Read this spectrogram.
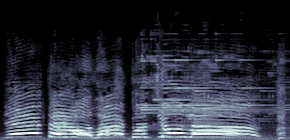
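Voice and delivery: loud happy cheering; joyful cheer. Acted. Rescued from the sea.

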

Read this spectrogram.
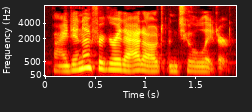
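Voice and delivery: ordinary delivery

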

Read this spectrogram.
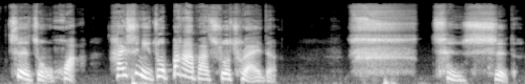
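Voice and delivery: usual speaking voice

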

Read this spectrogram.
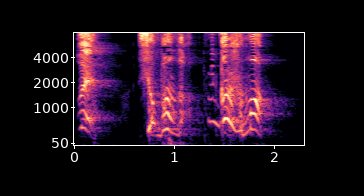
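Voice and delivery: high, loud shout of alarm; sudden indignant holler; flustered outburst. Acted. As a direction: yell at the food thief in a panic. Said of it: "陈天野顿时急了".

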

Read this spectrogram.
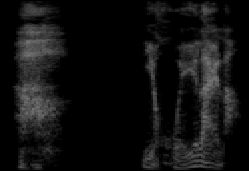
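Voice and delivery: put-on soft, slow old father; tender, smiling. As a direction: sigh softly and welcome your son home. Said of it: "老人微笑着说".

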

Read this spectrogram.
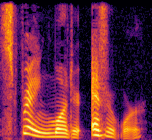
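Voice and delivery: ordinary delivery, nothing marked

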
